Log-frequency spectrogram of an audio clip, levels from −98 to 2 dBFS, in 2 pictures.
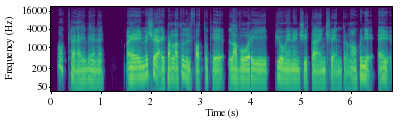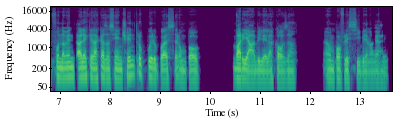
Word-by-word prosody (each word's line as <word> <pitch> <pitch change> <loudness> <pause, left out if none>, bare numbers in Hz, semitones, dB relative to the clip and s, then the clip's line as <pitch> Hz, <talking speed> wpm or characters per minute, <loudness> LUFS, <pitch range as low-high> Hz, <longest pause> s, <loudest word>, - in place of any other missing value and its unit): Okay 90 +2 -2
bene. 90 -2 -2 0.4
E 110 +1 +5
invece, 120 +4 +5
hai 95 - +3
parlato 105 +4 +3
del 105 -5 0
fatto - - 0
che, 90 0 -1
lavori 95 -2 +3
più 115 -3 +3
o - - +3
meno 100 -1 0
in 95 -1 0
città 95 -3 0
e 80 - -2
in 90 - -3
centro, 85 -1 -4
no, 95 - -1
quindi 120 +1 +2
è 110 +2 -1
fondamentale 110 0 +1
che 115 - -3
la 105 -1 +3
casa 110 -1 -2
sia 100 +1 -5
in 100 -1 -3
centro, 125 +7 -4
oppure 115 -4 -3
può - - 0
essere 95 -1 -4
un 90 -1 -7
po' 90 0 -3 0.6
variabile 90 -3 +1
la 90 +1 -6
cosa, 90 0 -5 0.5
è - - -16
un 95 -1 -4
po' 100 - 0
flessibile, 85 -3 -7
magari? 80 0 -10
100 Hz, 180 wpm, -23 LUFS, 90-110 Hz, 0.6 s, E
